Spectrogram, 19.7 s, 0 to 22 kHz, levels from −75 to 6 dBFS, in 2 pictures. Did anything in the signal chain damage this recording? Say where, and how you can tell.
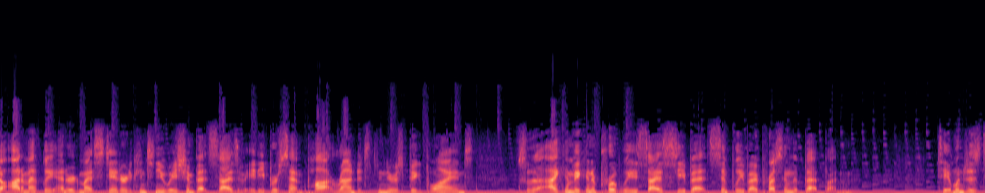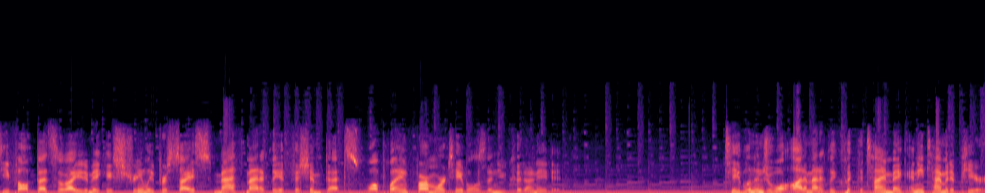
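No, nothing in the signal chain can be heard damaging this audio. No stage leaves an audible mark on it.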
